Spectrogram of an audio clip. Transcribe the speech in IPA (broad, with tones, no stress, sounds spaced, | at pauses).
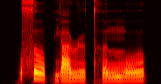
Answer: s ɤ˥˧ p j ä˥˧ ɻ ɻ̩˥˩ t̪ʰ ə˧˥ n m o˧˥ ʊ̯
